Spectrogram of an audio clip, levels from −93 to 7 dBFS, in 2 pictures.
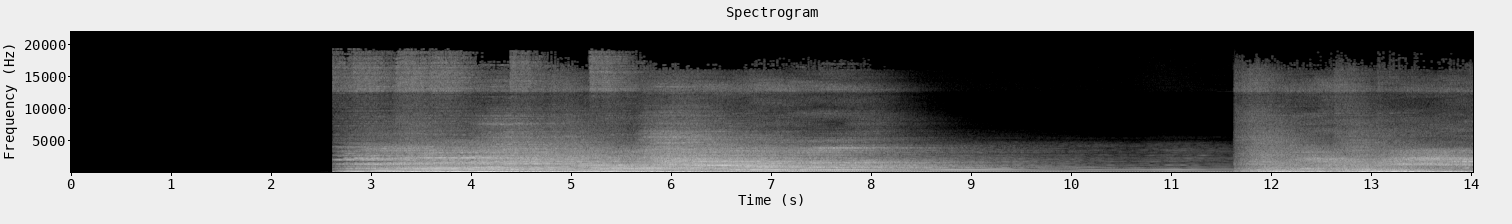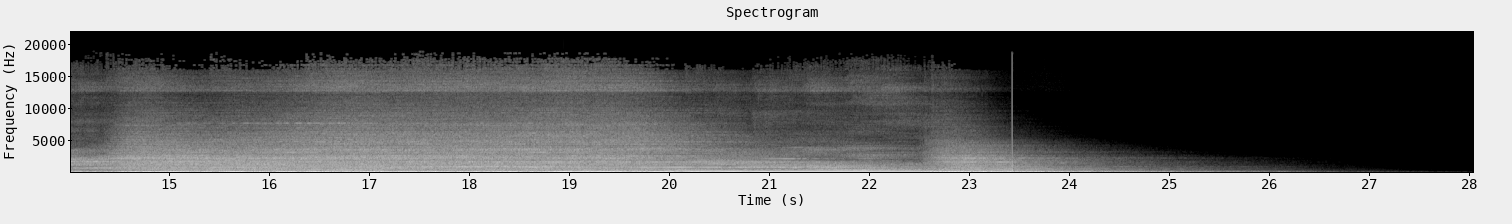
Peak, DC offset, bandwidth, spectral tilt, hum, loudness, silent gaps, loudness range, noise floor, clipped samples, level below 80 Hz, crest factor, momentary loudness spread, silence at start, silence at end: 0 dBFS; under 0.1%; 17 kHz; -6 dB/octave; none; -15 LUFS; none; 16 LU; -82 dBFS; under 0.1%; -20 dBFS; 16 dB; 16 LU; 2.6 s; 2.9 s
